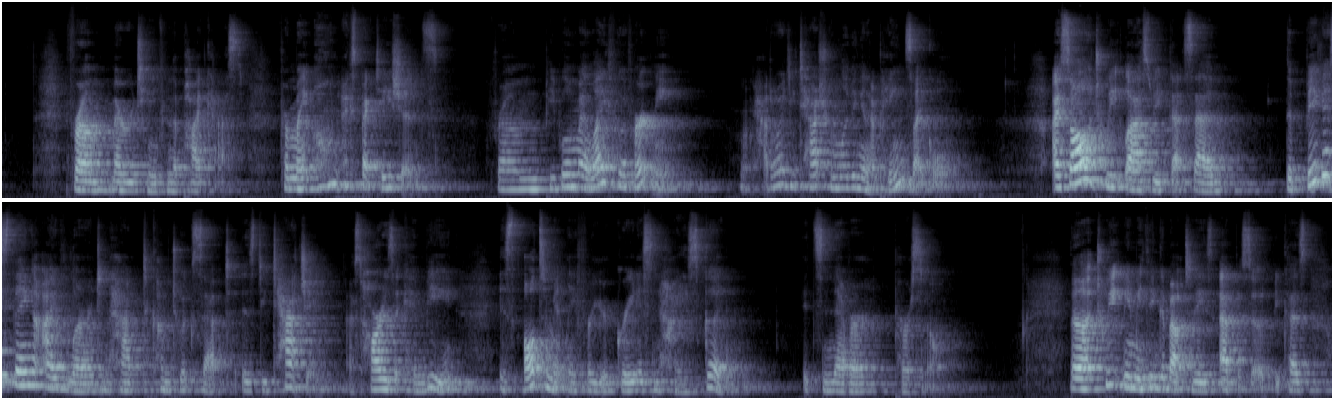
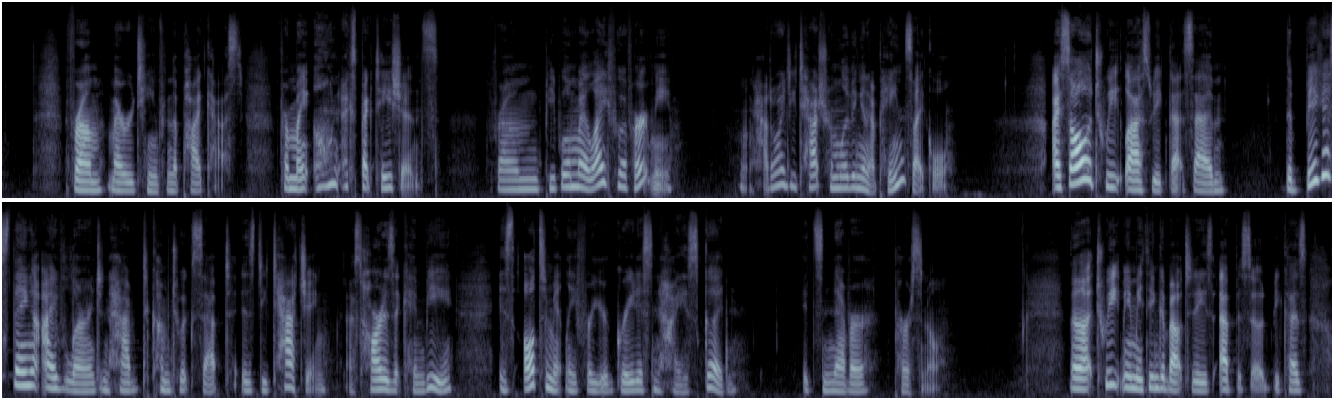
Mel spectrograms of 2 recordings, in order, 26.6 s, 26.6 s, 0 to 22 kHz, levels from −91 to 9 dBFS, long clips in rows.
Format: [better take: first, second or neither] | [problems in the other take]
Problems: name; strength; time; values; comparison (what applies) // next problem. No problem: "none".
second | room echo; slight; dies away in 0.7 s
